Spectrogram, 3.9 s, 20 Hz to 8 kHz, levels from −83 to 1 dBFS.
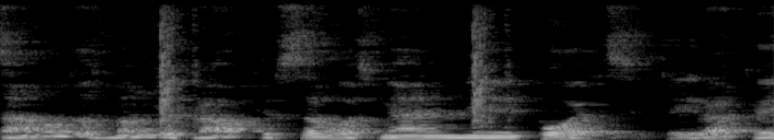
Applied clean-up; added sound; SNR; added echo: classical method WPE with log-MMSE.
